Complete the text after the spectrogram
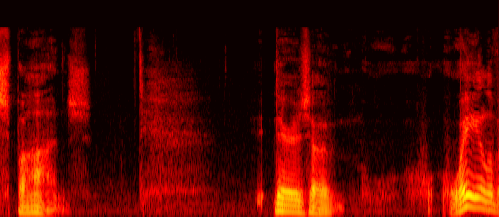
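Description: An elderly man speaks slowly and earnestly into a microphone.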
